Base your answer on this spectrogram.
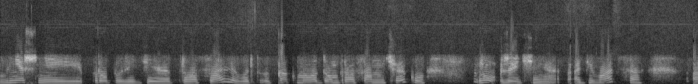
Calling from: Moscow, Russia; я звоню из Москвы.

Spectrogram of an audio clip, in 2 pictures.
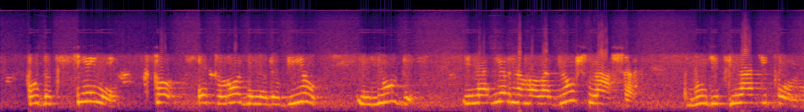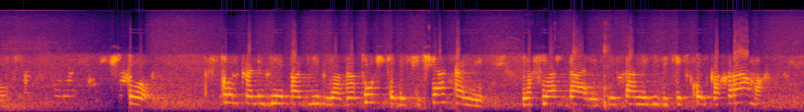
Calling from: Sakha Republic, Russia; я из Якутии, с далекого поселка.

